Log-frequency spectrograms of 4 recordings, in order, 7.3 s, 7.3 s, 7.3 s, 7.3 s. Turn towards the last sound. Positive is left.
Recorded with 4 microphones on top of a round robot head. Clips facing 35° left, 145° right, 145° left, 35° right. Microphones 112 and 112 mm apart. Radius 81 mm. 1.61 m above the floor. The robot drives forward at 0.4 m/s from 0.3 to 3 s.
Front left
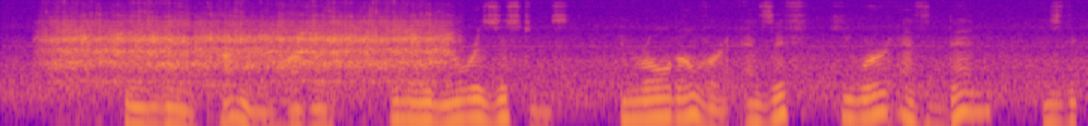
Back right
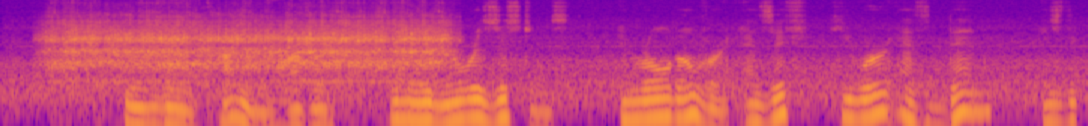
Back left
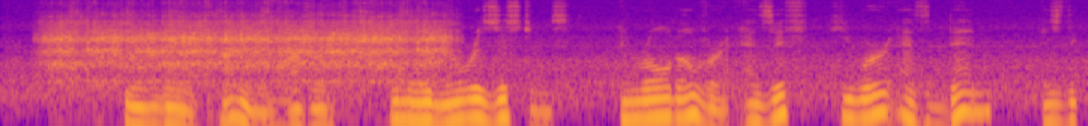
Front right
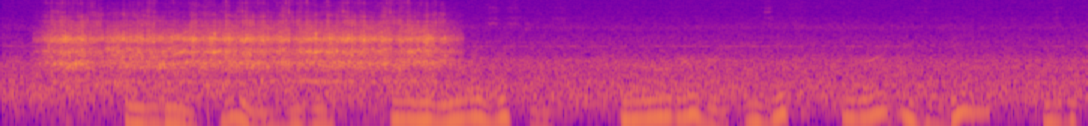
turn(degrees=140)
